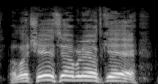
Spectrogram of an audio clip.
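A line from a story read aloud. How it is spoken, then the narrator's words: Shouted. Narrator (Russian): выкрикнул Клин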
